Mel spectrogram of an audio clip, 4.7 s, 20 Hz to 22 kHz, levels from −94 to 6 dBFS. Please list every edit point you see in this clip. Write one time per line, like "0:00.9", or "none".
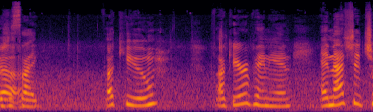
none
